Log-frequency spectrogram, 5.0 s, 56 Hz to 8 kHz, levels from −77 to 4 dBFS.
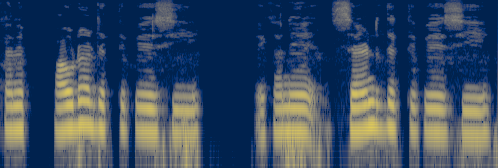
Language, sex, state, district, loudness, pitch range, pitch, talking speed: Bengali, male, Assam, Hailakandi, -18 LUFS, 160-175 Hz, 170 Hz, 95 wpm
